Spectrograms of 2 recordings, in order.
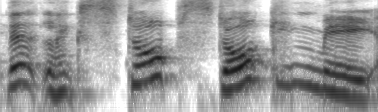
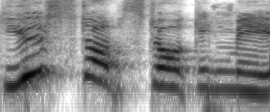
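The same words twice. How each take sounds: First: Slower, higher, half-joking stop stalking me; mock accusation. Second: Louder, higher comeback flung right back; mock retort. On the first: Jokingly telling the other founder to stop stalking, mock accusing. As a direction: tease her that she is the stalker. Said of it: "I was just like". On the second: The co-founder firing back at the speaker, louder mock retort. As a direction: throw the accusation back at her, playfully. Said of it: "And she's like".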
